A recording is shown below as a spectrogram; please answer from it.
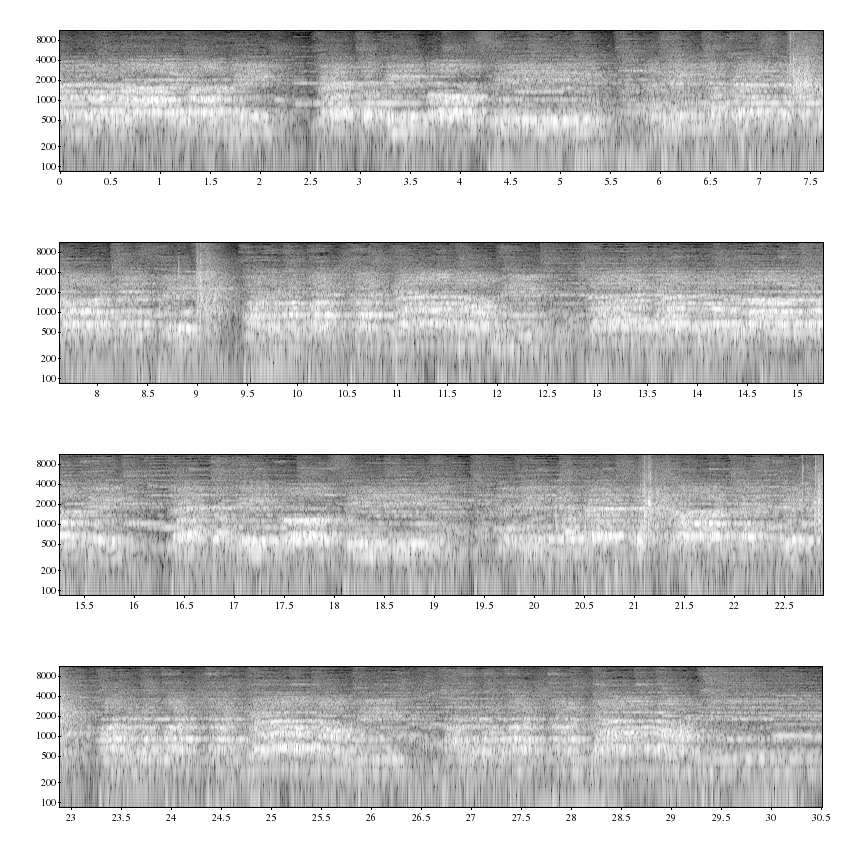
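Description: Church choir singing together in phrases of a couple of seconds, over an accompaniment with a bass line and a few sharp hits.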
